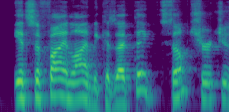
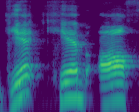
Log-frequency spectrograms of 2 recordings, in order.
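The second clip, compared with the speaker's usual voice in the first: quoting his wife; 6 semitones higher, 5 dB louder, much slower than usual. Retold or imitated. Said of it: "got about this far away from my nose and said".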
